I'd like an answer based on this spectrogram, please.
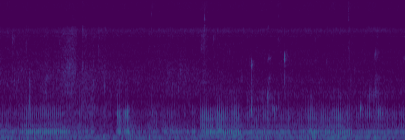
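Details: Maine Coon mother Luna feeding her big kittens, which purr loudly; a rumbling purr rising and falling in bursts, accompanied by suckling smacks and small clicks.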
